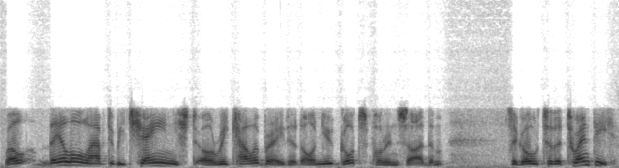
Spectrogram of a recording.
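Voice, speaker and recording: A man's voice: a little high, moderate pace, gravelly, no room sound. A man calling a radio phone-in, chatty and joking. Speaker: caller. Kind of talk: phone-in call, casual chat. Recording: dry tinny phone line.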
